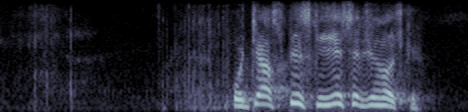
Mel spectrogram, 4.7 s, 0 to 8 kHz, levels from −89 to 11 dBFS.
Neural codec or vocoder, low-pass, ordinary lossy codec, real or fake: codec, 16 kHz, 4 kbps, X-Codec, WavLM features, trained on Multilingual LibriSpeech; 7.2 kHz; Opus, 16 kbps; fake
